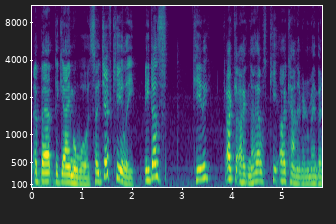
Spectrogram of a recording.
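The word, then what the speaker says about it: Geoff Keighley: So Jeff Keighley, Keighley. I can't even remember now. Now my brain's gone. Jeff, we're just going to call him. Yeah, Jeff. no, it is Jeff Keighley.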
